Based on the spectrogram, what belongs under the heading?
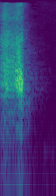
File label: bird collision low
